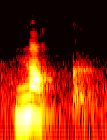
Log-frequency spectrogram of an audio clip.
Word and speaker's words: knock: is quite easy letter k is silent when it comes at the beginning of a word followed by an n like when you say knee knock knob no knight which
